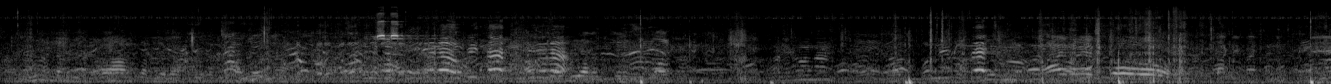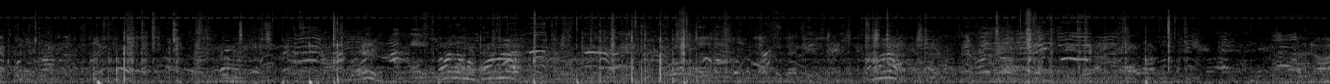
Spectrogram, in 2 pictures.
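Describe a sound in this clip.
Players and spectators shout and call out outdoors.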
